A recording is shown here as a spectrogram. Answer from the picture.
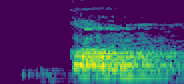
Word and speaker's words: calm: will give you some examples as it is calm okay it's calm it's not calm okay it's calm it's c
